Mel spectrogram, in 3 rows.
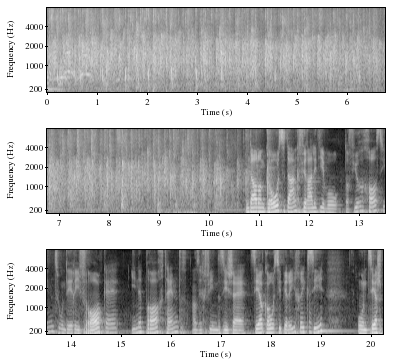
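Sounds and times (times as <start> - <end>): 
live audience applause: 0.0 - 11.0
speech: 10.8 - 20.2.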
